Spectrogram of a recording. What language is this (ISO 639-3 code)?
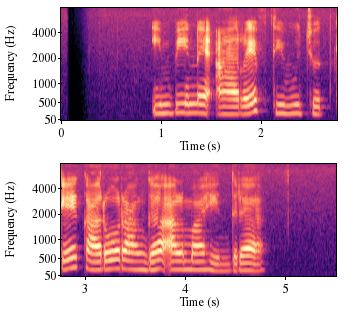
jav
